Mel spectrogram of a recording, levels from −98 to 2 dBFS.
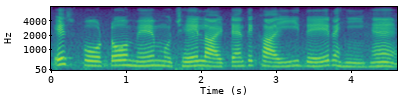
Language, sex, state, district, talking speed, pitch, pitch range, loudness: Hindi, female, Madhya Pradesh, Katni, 115 wpm, 210 Hz, 195-225 Hz, -16 LUFS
